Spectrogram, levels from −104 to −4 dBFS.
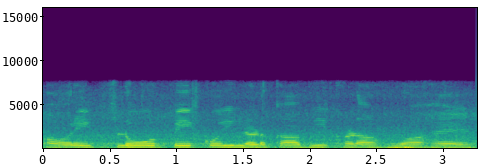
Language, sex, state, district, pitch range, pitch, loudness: Hindi, female, Chhattisgarh, Raipur, 190-200 Hz, 195 Hz, -15 LUFS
